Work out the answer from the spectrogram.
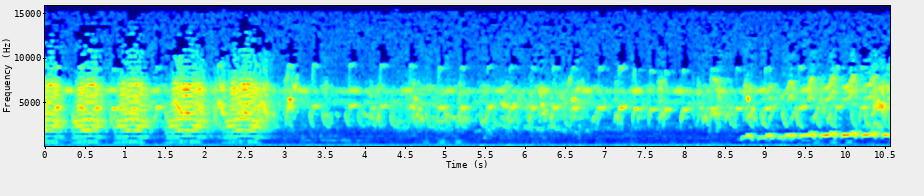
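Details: Indian peacock calling four times in quick succession, loud nasal wails with rich arched harmonics about every half second, then a dense chorus of small chirping birds and a higher rising whistle near the end.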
